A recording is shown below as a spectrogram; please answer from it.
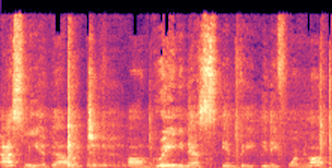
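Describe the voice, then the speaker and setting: The pace is fairly slow as a woman speaks. Audible room echo and noticeable background noise surround her voice. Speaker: cosmetics formulation teacher. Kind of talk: tutorial. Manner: hesitant, many fillers.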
